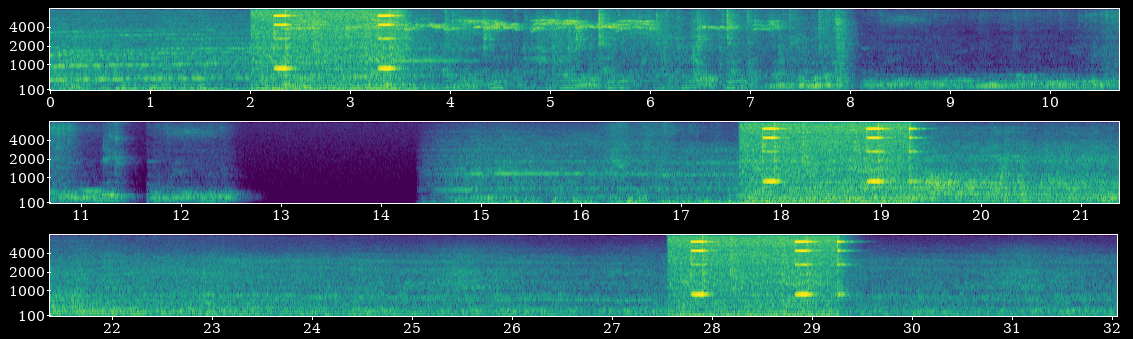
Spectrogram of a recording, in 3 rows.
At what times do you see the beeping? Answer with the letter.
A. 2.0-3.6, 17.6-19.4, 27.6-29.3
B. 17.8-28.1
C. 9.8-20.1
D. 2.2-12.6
A.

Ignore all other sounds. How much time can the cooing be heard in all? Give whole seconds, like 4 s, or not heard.
10 s.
